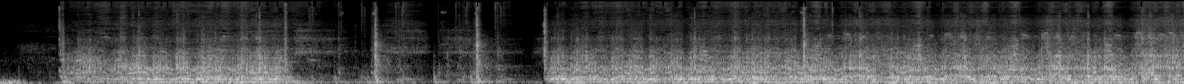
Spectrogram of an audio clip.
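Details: 1949 Chevy truck, first cold start attempt after sitting 24 years, gas can fed, jump box connected, points may need filing: uneven bursts of starter cranking with short pauses, never catches; cranks, won't start.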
